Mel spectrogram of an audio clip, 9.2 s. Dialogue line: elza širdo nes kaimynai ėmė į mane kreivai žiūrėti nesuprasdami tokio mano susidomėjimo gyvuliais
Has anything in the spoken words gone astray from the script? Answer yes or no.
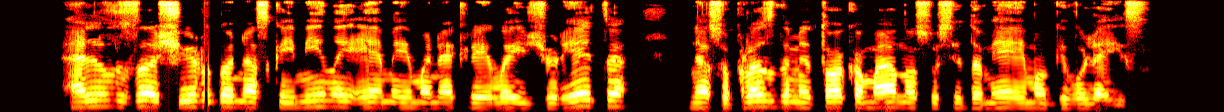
no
